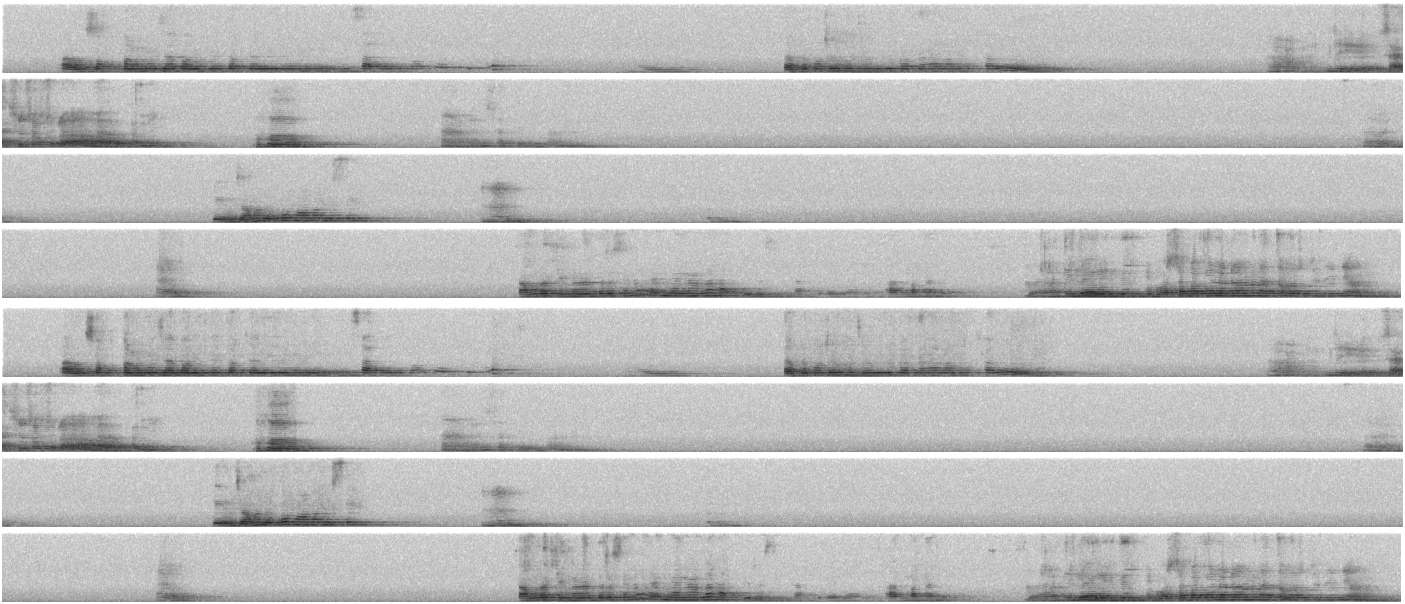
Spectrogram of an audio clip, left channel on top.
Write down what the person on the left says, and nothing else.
ଓହୋ
ଆଉ ଶାଶୁ ଶଶୁର ତମେ?
ଆଉ ସେତିକି ତ। ଆ
ହୁଁ।
ଆଉ?
ହ
ଦିନରେ
ଏ ବର୍ଷା ପାଗ ହେଲା ଠୁ ଆମର ଭାତ ବସୁଚି ଦିନି ଆଉ।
